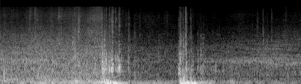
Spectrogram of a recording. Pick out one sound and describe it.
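Car doors slam shut with heavy thuds.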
